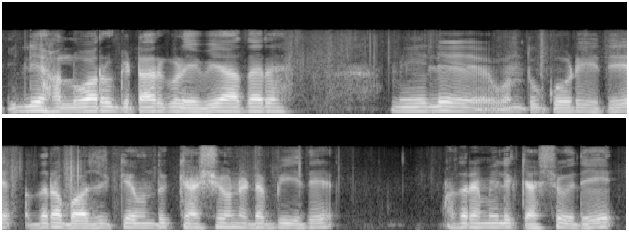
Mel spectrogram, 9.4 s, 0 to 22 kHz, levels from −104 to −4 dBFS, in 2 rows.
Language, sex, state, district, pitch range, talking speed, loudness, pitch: Kannada, male, Karnataka, Dharwad, 120-135 Hz, 115 wpm, -19 LUFS, 130 Hz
